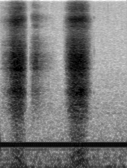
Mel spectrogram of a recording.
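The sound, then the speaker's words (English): A steady electronic ringback tone of an outgoing phone call hums through the whole moment, with two sharp, breathy gasps rising over it, one near the start and another a little later. “I need to call Myra.”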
